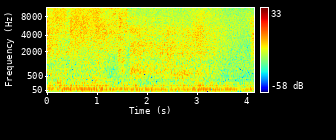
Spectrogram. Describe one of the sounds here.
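Blades clash and strike.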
